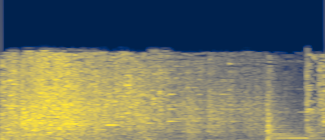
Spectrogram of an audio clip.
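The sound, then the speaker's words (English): The glass of an office door shatters loudly in a single burst, a bright crash that fades into scattered tinkling fragments, with a couple of small clinks near the end. No voices. “He really should find the key to his office. He's spending a fortune on door glass.”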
